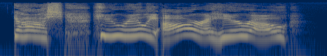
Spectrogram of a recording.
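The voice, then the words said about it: Simpering, fey voice. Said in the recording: “in that simpering fey voice,”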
